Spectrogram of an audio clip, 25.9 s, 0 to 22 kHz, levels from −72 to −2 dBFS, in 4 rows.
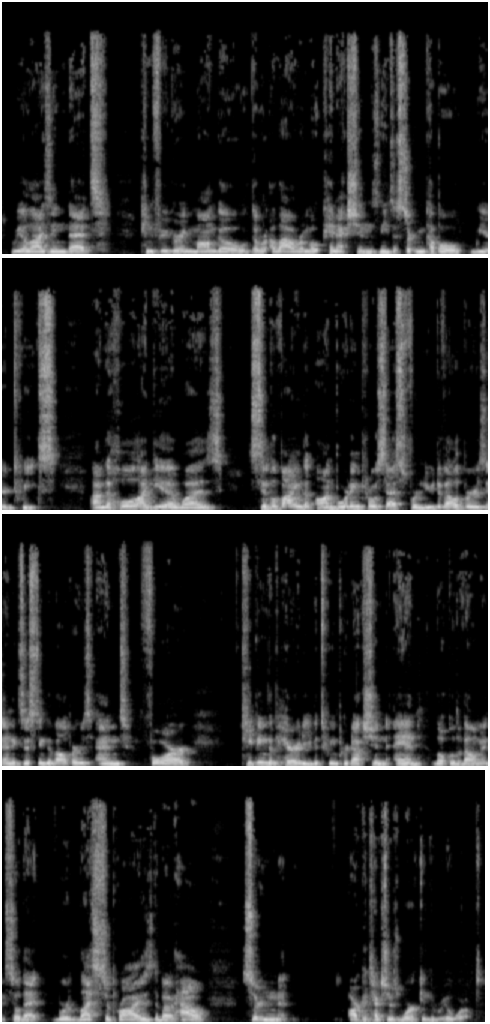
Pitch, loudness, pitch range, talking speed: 140 Hz, -19 LUFS, 125-165 Hz, 125 wpm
